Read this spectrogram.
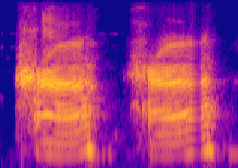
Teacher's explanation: Kalau ha itu dia di pertengahan tenggorokan.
